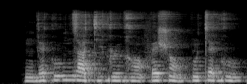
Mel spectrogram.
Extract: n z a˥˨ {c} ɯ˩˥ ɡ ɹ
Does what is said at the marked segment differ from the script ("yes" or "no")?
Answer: yes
